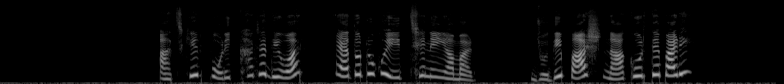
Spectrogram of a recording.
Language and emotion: Bengali, fearful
